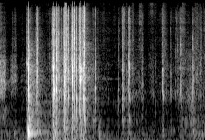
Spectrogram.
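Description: Tall tarot cards of stiff, slightly cardboardy cardstock being shuffled close up, a quick burst of crisp riffling clicks followed by scattered lighter taps as the deck settles.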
